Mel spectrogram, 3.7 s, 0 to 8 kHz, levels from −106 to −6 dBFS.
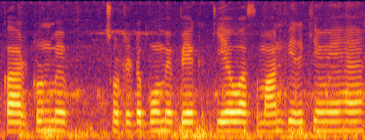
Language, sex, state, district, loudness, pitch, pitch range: Hindi, female, Rajasthan, Bikaner, -16 LUFS, 200 Hz, 195-205 Hz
